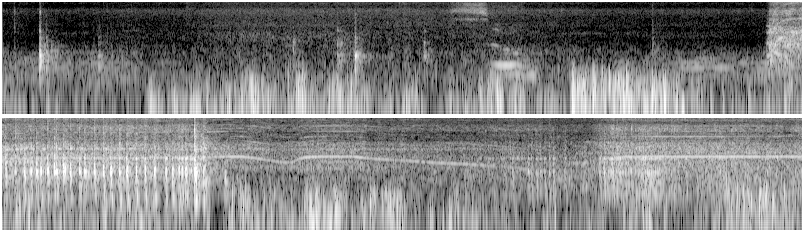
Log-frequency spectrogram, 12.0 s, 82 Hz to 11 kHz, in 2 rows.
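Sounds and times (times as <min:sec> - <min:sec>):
cordless drill motor whine: 0:05.8 - 0:12.0.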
